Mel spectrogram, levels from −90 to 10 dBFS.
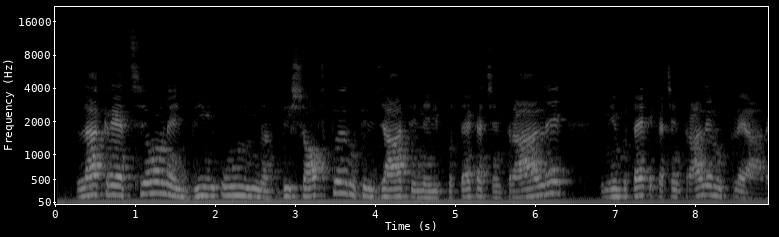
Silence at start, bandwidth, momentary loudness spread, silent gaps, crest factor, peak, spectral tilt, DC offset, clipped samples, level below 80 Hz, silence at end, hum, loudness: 0.05 s; 13.5 kHz; 9 LU; none; 18 dB; -26 dBFS; -8 dB/octave; under 0.1%; under 0.1%; -58 dBFS; 0 s; none; -45 LUFS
